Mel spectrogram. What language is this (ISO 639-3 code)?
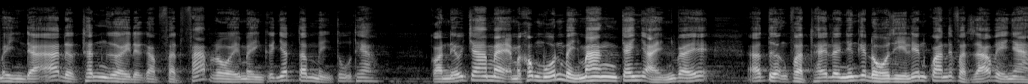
vie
